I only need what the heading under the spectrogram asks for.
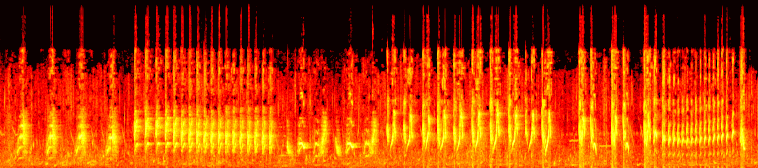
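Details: Rough, shot-like chirping of a small songbird, sung as a master song to spur oriental magpie-robins: fast buzzy rattles and trills alternating with sharp high chips, repeated in quick bursts.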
